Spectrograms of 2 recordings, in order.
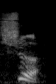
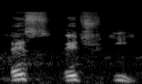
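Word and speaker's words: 歙: Actually, She is Chinese pinyin, and it's spelled as SHE. But in this case, we don't pronounce it she. We, we pronounce it She in Chinese pinyin.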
